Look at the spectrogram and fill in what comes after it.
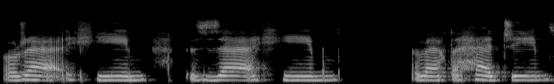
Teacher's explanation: Müxtəlif cisli samitlərimiz haqqında yadda saxlayın ki, sonra müxtəlif cisli samitlə bitən sözlərdə əsasən məsələn rəhim sözüdür, zəhim sözüdür, həcm kimi sözlər var ki, tələffüsdə bu samitlərin arasına bir qapalı i saytı daxil olur. Olur rəhim, zəim və yaxud həcmim formasında olur.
